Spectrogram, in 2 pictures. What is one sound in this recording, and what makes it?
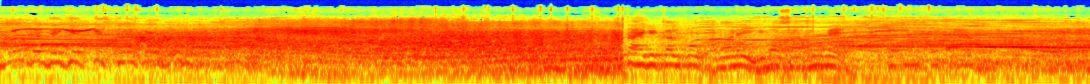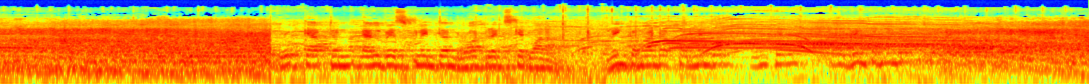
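Jet planes roar overhead and fade.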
